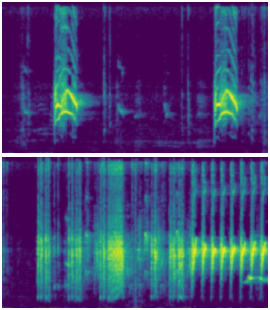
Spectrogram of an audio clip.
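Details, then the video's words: Brown-throated Sunbird singing steadily, recorded by a roadside as a tutor for cage birds: two sharp, arching chirps a second and a half apart, then harsh, buzzy chatter that settles into a quickening trill of high notes. "kolibri kelapa gacor masteran untuk burung bahan agar cepat bunyi gacor setiap saat"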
